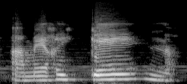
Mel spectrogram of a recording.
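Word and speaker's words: américaine: ser nasal America y con el femenino vamos a sentar más la n ameren y se va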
